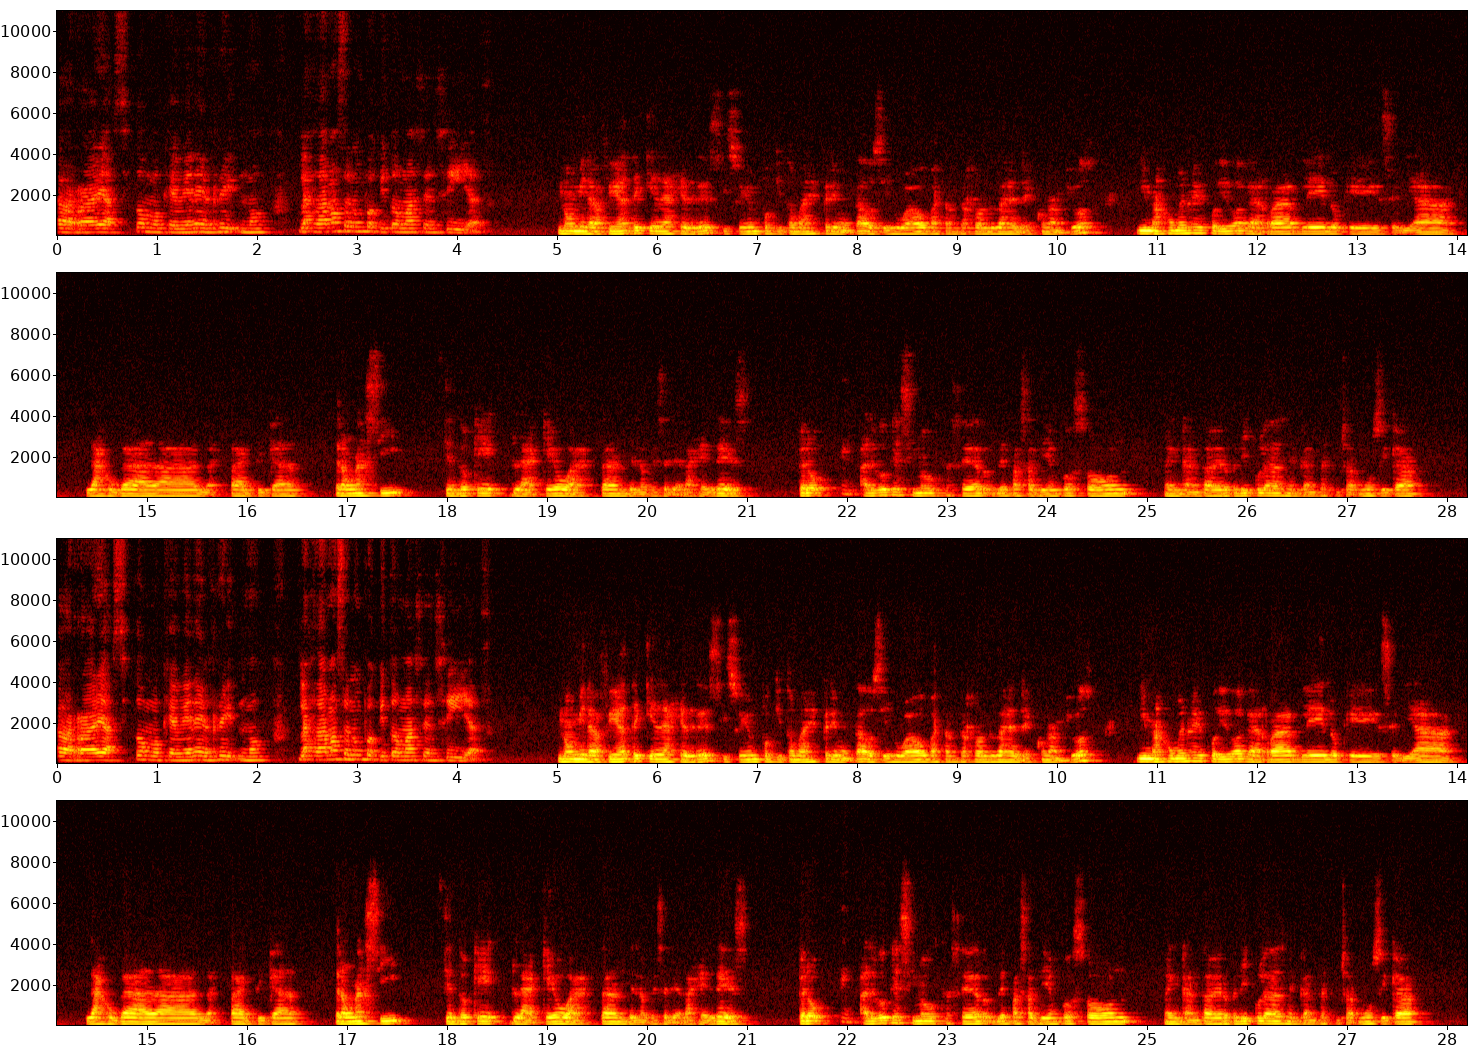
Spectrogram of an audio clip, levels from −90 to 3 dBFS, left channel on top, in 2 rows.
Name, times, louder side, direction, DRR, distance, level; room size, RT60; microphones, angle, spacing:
voice 1, 0.0-4.2 21.9-22.0, right 4 dB, 70° right, 0.9 m, -32 dB
voice 2, 5.0-10.3 10.8-13.9 14.4-16.5 16.9-17.5 18.0-21.0 21.5-21.8 22.1-24.8 25.2-27.7, right 3 dB, 30° right, 0.5 m, -24 dB
4.4 x 2.6 x 3.1 m
head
